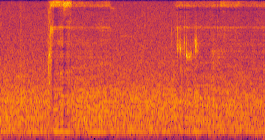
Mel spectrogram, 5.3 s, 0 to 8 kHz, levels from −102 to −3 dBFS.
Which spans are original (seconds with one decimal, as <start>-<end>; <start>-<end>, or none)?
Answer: 0.0-1.0; 2.2-3.5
